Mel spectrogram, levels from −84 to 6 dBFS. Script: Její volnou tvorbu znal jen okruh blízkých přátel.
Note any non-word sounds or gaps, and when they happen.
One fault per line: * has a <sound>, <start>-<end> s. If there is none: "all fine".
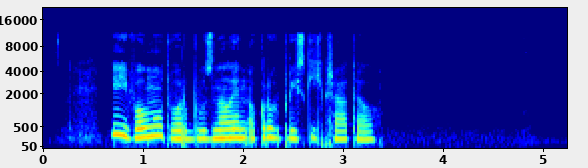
all fine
